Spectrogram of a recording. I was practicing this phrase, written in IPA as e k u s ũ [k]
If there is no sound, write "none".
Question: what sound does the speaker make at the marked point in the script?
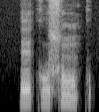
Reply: k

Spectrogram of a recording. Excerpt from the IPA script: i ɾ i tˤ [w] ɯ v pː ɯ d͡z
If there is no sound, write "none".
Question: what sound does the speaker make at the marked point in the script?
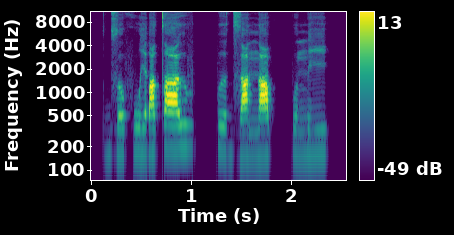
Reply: w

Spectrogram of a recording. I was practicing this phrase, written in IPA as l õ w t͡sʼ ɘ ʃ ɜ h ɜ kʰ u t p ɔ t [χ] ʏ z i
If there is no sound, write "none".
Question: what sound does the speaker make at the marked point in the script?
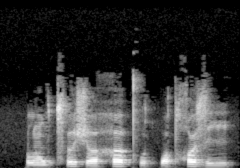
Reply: χ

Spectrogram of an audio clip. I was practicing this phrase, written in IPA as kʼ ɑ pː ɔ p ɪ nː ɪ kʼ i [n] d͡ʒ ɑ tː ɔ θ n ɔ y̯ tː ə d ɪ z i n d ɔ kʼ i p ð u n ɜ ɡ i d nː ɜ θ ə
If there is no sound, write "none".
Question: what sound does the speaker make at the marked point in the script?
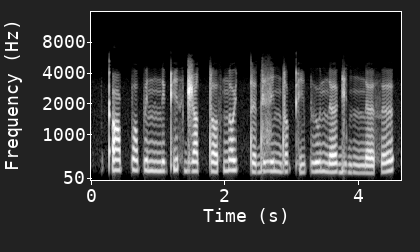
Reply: θ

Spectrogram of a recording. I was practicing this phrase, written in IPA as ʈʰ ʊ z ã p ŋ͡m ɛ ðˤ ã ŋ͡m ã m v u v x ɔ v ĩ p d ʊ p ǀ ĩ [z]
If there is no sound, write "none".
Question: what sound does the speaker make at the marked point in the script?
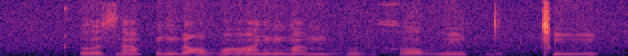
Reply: none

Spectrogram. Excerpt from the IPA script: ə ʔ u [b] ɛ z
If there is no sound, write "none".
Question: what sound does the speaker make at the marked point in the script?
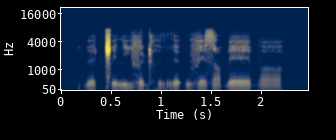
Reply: v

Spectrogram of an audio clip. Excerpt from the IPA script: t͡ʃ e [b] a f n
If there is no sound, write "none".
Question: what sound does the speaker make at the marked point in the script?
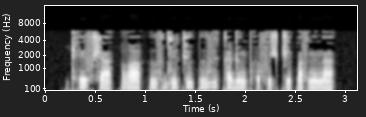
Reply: p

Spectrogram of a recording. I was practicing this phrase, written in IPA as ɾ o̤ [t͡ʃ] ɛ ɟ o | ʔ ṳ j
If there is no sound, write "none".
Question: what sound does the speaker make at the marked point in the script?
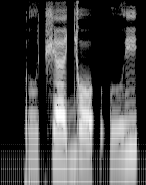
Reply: t͡ʃ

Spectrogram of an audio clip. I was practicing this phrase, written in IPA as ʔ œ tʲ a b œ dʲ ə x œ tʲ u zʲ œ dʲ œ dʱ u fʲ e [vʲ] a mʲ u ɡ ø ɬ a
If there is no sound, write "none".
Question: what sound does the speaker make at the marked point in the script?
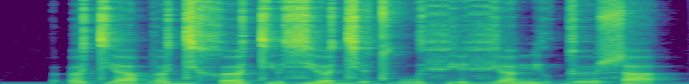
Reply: vʲ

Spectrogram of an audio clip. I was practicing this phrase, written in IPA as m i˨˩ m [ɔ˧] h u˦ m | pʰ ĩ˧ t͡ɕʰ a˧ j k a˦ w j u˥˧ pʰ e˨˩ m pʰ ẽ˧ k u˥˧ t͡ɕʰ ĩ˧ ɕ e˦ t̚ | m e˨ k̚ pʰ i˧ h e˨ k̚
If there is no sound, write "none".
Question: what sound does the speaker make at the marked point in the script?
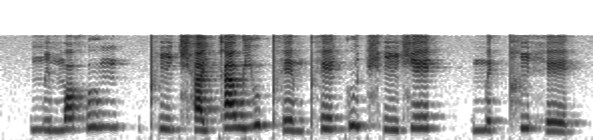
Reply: ɔ˧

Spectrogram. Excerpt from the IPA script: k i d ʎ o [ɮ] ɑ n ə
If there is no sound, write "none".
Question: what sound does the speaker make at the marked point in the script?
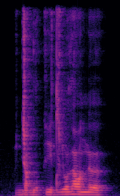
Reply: ð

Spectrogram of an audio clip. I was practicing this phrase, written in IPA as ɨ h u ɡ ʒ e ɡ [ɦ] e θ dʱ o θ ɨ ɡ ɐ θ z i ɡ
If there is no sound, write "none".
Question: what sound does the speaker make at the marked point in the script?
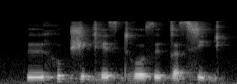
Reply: ɦ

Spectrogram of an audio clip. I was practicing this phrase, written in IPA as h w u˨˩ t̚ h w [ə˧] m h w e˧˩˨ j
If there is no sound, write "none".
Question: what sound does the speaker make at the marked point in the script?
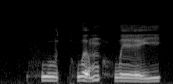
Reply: ə̰˧˥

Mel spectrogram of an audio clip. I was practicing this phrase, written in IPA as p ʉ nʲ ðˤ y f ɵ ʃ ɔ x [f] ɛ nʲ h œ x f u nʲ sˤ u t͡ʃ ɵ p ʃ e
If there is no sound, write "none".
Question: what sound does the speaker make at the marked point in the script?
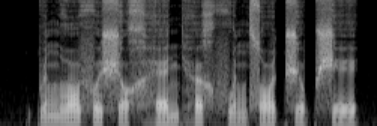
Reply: h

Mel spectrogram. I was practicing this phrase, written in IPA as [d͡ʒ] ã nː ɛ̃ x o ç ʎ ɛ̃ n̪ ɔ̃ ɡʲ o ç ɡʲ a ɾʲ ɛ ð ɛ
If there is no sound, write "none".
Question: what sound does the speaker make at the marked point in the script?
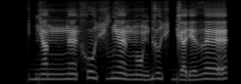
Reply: ɟ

